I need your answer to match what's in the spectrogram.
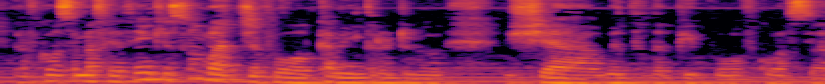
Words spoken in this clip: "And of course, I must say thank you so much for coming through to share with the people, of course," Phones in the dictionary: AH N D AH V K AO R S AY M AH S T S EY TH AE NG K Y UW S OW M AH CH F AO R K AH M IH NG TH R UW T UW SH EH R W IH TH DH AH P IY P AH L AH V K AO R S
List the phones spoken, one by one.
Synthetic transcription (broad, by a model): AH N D AH V K AO R S AY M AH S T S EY TH AE NG K Y UW S OW M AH CH F AO R K AH M IH NG TH R UW T UW SH EH R W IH DH AH P IY P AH L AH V K AO R S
